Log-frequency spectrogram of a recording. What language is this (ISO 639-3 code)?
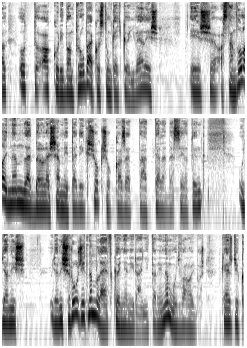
hun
